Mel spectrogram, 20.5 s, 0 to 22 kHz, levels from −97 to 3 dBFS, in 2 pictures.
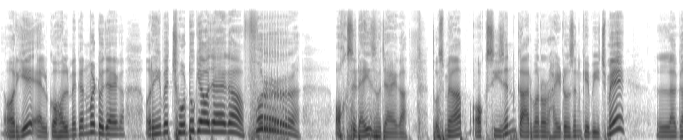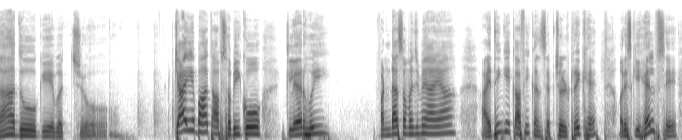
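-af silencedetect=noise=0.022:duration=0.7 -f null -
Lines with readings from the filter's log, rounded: silence_start: 11.83
silence_end: 12.87 | silence_duration: 1.04
silence_start: 15.11
silence_end: 15.96 | silence_duration: 0.85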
